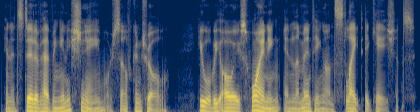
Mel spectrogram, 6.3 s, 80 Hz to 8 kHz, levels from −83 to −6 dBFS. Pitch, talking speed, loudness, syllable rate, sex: 95 Hz, 180 wpm, -20 LUFS, 5.0 syllables/s, male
